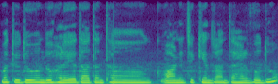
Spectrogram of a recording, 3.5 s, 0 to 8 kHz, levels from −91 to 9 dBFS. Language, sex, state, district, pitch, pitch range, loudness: Kannada, female, Karnataka, Bijapur, 205 Hz, 195-210 Hz, -13 LUFS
